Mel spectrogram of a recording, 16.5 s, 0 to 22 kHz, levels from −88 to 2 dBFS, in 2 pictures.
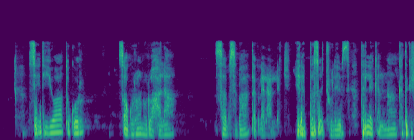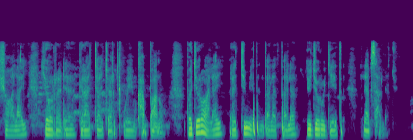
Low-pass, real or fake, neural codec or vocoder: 7.2 kHz; real; none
